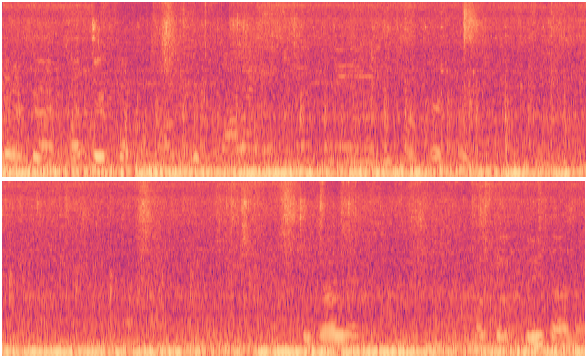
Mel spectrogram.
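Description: Steady low hum of an open supermarket refrigerated display case, with faint voices and a few light crinkles of a butter pack being handled.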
